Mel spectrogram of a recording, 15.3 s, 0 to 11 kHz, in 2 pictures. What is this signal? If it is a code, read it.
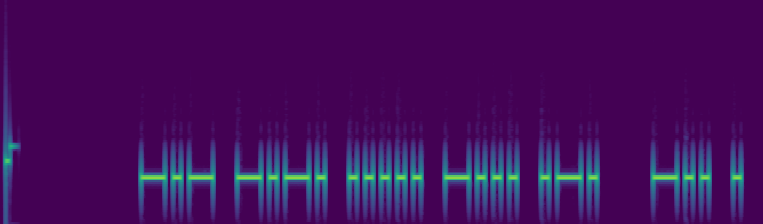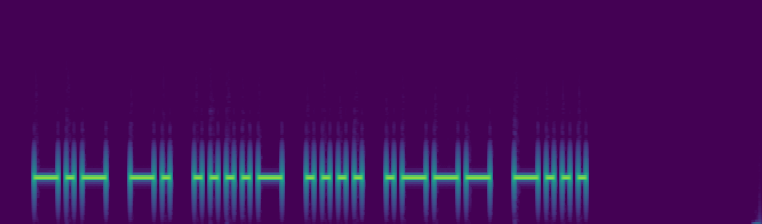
Morse code, heard as a keyed tone, about 15 wpm, 700 Hz. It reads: KC5BR DE KN4HJB
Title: USA Callsign DE Callsign 15wpm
